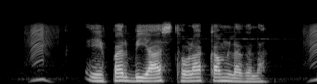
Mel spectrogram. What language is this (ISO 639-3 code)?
bho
